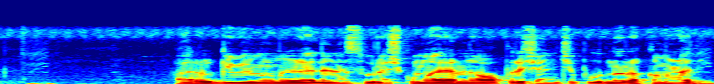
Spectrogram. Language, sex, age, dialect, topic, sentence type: Marathi, male, 18-24, Varhadi, banking, statement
